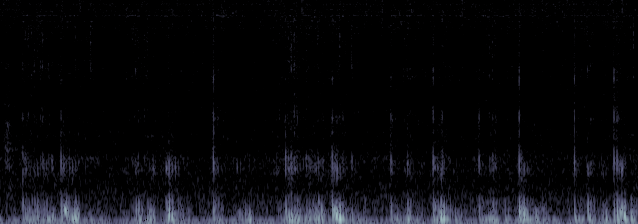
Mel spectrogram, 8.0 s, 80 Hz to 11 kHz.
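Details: Tabby American Shorthair cat relaxing on the couch at home, February 8, 2024, purring continuously; deep, throaty vibration rising and falling in even waves about every half second to a second.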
